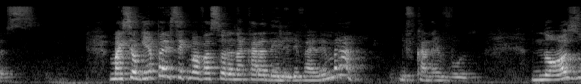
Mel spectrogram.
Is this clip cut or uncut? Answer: uncut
